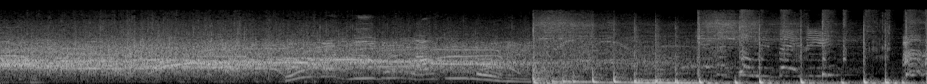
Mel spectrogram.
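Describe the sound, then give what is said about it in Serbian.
Audience applause at an event honouring a young silver medallist. A stretch of voice and tonal sound comes first, then claps break out midway as sharp, scattered hand claps that grow denser toward the end. “Pa molim jedan aplauz za Konstantina Kostića.”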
